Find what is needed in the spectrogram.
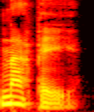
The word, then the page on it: nappy: British English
